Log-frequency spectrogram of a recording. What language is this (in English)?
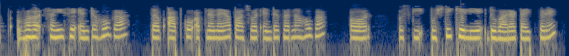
Hindi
